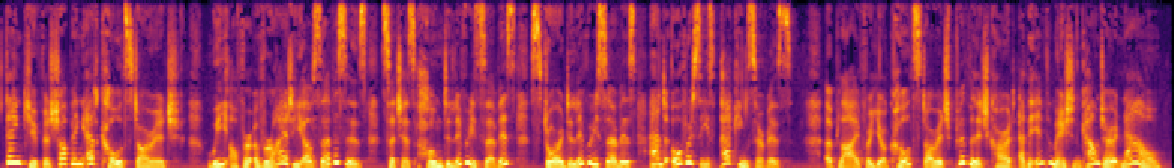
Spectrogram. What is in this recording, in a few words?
Retail, English Singaporean Female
